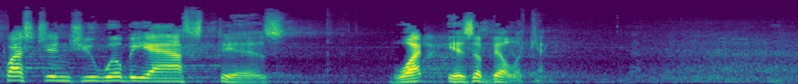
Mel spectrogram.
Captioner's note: laughter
